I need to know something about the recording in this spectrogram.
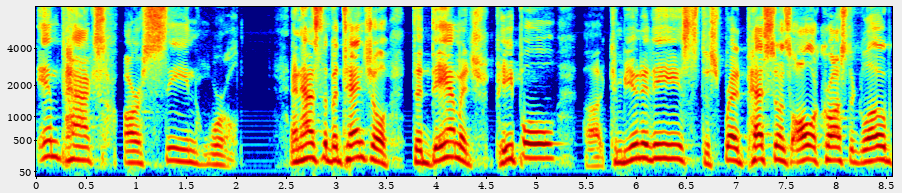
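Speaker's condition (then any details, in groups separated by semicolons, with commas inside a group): No condition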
